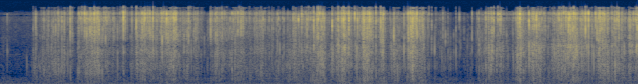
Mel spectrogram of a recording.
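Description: A Shopkins pocket tissue six-pack wrapped in clear plastic film is lifted and squeezed, its film crinkled by fingertips and red nails. Dense, bright crinkling and crackling runs almost continuously in uneven bursts, with a few brief pauses and a faint steady low hum underneath.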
